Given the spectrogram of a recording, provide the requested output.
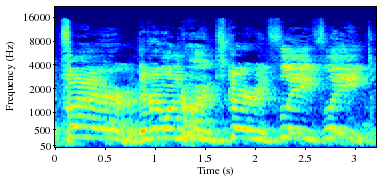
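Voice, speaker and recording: A man's voice: very high voice, slow pace, sharp tone, heavily acted. A man acting a jittery, wisecracking animal gunslinger with a sarcastic, exasperated delivery in a live radio play. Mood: panicked. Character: jittery wisecracking male furry gunslinger with a drinking habit. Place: live stage reading at a convention. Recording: distant mic, echoey noisy convention room.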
